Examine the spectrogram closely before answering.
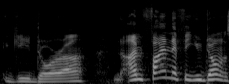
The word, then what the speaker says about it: Ghidorah: So in Japanese, the word is pronounced Ghidorah. It's Ghidorah. Well, I said it weird because my throat's all scratchy, but it's basically when the Japanese say it quickly, they say Ghidorah, right? So a lot of people think, oh, the common, the real pronunciation is Ghidorah. It's not necessarily that. It's a lot more enunciated in the actual Japanese.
